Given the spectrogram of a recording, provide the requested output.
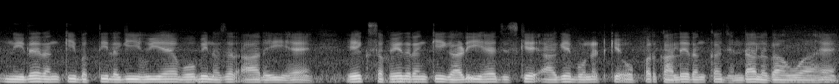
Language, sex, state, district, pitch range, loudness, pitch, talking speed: Hindi, male, Chandigarh, Chandigarh, 110-125 Hz, -16 LUFS, 120 Hz, 220 wpm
